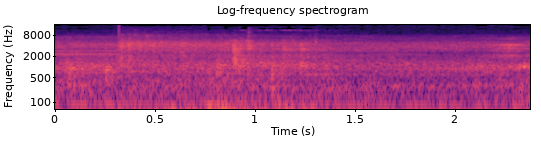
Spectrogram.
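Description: Street traffic passing through an intersection: cars and a box truck driving by, a steady rumble of engines and tyre noise.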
